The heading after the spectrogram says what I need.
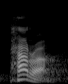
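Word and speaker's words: παρά: Para. In the Greek spelling, it looks like papa. But the letter that looks like a P is actually rho. It's pronounced as an R, para.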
